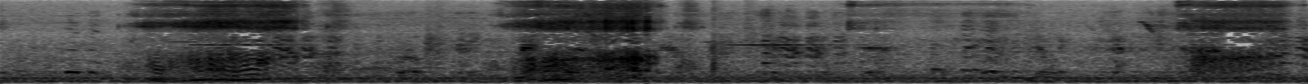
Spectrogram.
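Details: Sister asleep in a chair, noisy hissing snores with inbreaths, three in about ten seconds, separated by quieter breathing: snoring.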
